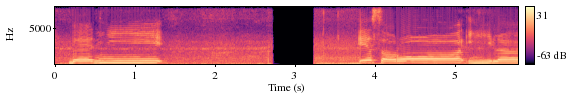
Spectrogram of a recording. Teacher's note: Cara bacanya panjang 2 sampai 5 harakat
